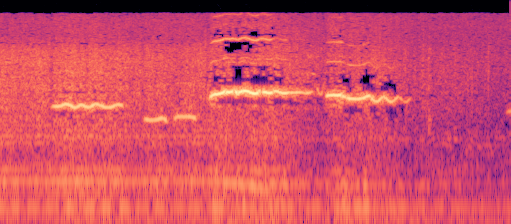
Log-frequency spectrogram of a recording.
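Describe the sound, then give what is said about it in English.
An ambulance siren wails in a high, wavering tone that steps up in pitch and grows louder partway through, with no one talking over it. “That sounds like the ambulance coming now.”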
